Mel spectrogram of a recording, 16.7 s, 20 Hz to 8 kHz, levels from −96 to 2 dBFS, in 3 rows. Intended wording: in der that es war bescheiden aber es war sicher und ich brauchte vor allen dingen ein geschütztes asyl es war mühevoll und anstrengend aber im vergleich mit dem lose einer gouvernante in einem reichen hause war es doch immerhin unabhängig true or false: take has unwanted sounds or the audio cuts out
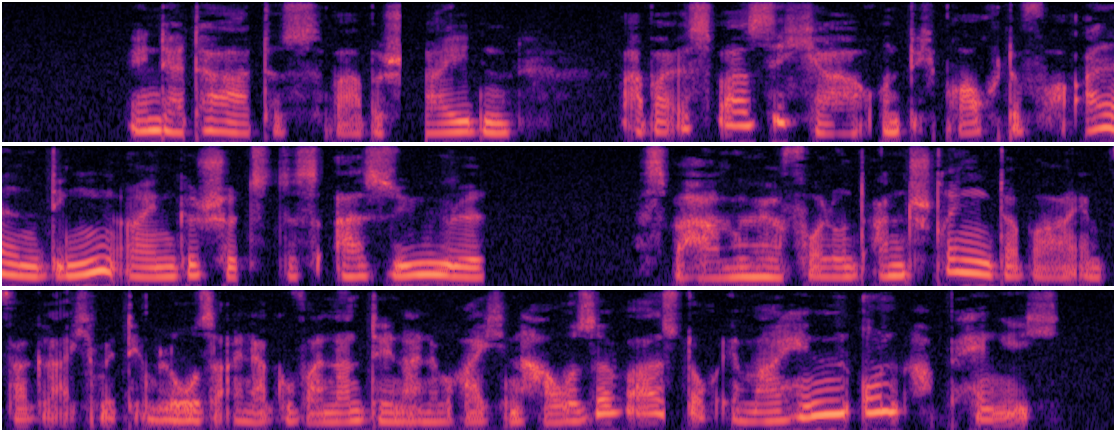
true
